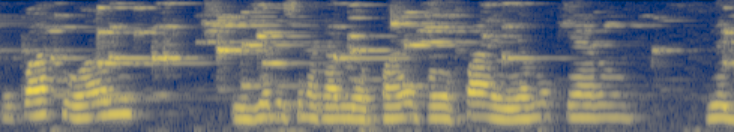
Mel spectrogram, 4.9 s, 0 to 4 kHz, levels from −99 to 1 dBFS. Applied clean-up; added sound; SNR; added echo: classical method WPE with log-MMSE.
